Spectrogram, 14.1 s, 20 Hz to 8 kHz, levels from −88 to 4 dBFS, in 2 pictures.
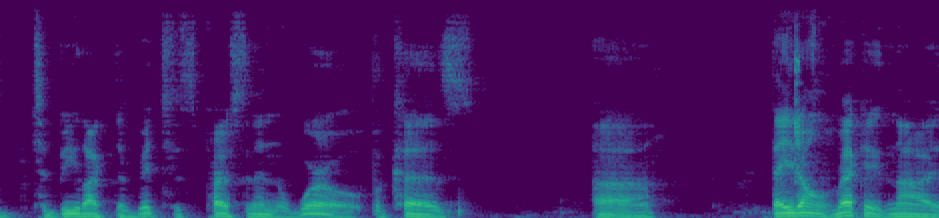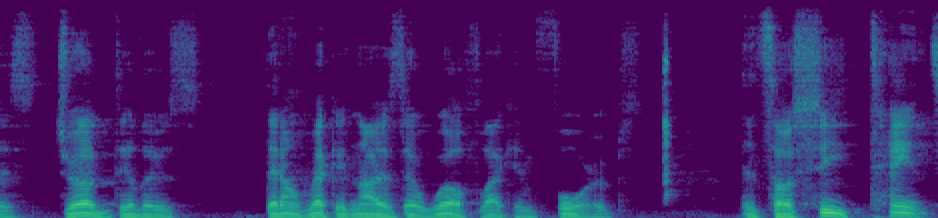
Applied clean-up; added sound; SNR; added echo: classical method WPE with log-MMSE.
